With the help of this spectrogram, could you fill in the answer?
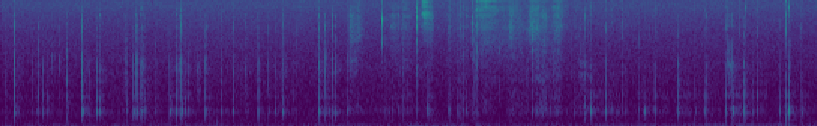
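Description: Fingertips and short nails tap and scratch the purple cardboard cover of a closed, medium-sized hardcover notebook with a yellow frame design, held in both hands. Quiet, rapid, dry taps with a faint hollow resonance are broken up around the middle by softer, bright, hissy scratching strokes.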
